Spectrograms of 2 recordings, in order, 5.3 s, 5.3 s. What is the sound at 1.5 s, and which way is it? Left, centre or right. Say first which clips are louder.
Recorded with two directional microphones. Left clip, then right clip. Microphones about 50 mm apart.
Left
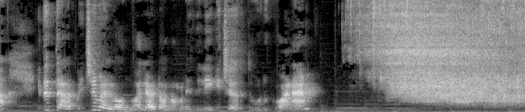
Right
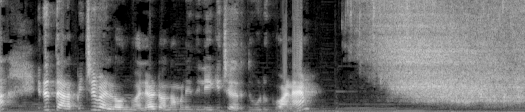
Speech: right 3 dB; right.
